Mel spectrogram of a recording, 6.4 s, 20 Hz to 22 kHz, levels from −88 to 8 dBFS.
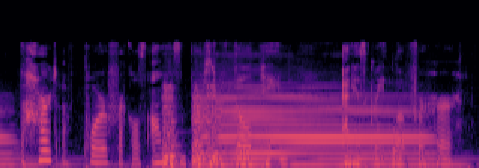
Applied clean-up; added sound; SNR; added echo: none; Bowed string instrument; -3 dB; none.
